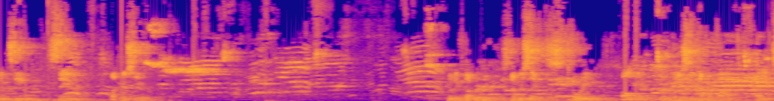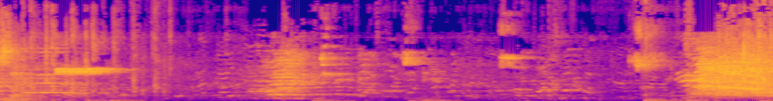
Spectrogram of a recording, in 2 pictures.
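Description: A volleyball is hit with sharp smacks in an echoing hall.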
